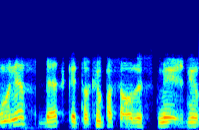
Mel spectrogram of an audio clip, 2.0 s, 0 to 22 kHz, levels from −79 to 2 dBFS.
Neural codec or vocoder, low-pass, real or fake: codec, 44.1 kHz, 2.6 kbps, DAC; 7.2 kHz; fake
